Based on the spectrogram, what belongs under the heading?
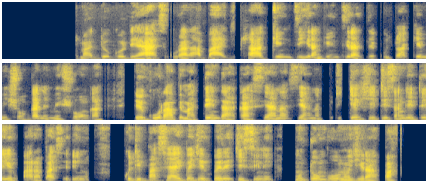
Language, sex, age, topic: Ndau, male, 18-24, health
